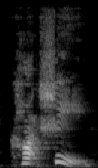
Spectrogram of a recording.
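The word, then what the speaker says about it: Cait Sidhe: a a bear cat called the cot she and it's spelled c a i space s-i-d-h-e translated to fairy cat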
